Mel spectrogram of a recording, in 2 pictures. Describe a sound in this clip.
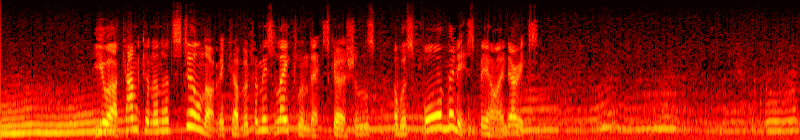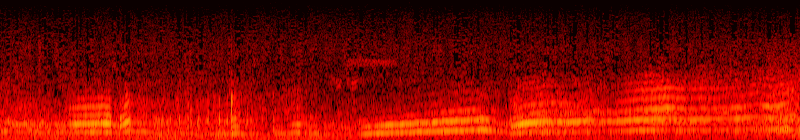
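A rally car engine revs hard and shifts through gears as the car races past.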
